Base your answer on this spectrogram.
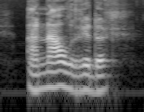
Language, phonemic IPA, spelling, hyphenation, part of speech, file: Dutch, /aːˈnaːlˌrɪ.dər/, anaalridder, anaal‧rid‧der, noun, Nl-anaalridder.ogg
- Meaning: Pejorative term for a male homosexual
